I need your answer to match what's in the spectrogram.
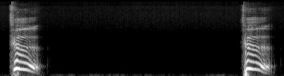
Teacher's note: This sound is made by sticking the tip of the tongue to the back of the upper front teeth, and then detaching it, but it makes a much stronger wind sound than 드. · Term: 티읕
